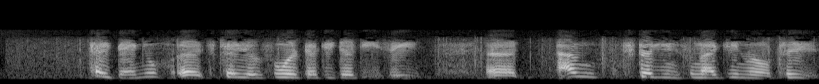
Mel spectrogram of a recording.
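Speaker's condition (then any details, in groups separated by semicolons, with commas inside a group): Speech impediment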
